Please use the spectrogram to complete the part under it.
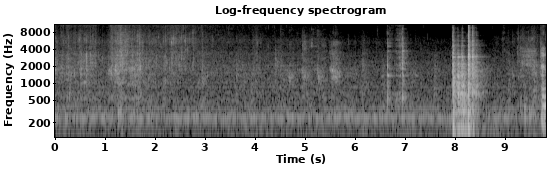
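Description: Hot oil and sugar poured into oats and stirred for homemade granola: faint scraping and stirring in a bowl, growing into a louder burst of wet mixing and clattering utensil noise near the end.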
